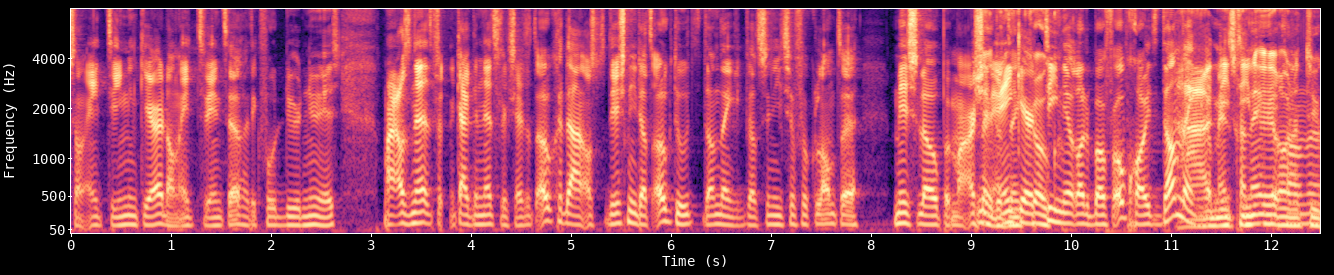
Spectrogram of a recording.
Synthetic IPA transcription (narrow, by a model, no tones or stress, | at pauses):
d̥ɑ̰nḛjntinənkɪːɹdɑ̰nʔḛjntʋɪntə̰χʋɑtɪkfulˠdədyːɹnyɪs | mʔa̰ːɹɑlˠsnɛtfkɛjk̚dənɛtflɪksɦefdɑtowkχədaːnɑ̰sdɪznidɑto̰wɡ̚dutdɑndɛŋkɪɡ̚dɑtsənitsowvɪːlˠklɑ̰ntə | mɪslowpənma̰ːɹʔɑ̰sjəejkɪːɹtinøːrowdəɹbowvəɔpχoːjtdɑndɛŋkɡdəmɛsinøona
